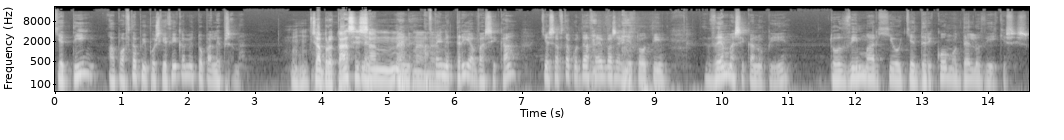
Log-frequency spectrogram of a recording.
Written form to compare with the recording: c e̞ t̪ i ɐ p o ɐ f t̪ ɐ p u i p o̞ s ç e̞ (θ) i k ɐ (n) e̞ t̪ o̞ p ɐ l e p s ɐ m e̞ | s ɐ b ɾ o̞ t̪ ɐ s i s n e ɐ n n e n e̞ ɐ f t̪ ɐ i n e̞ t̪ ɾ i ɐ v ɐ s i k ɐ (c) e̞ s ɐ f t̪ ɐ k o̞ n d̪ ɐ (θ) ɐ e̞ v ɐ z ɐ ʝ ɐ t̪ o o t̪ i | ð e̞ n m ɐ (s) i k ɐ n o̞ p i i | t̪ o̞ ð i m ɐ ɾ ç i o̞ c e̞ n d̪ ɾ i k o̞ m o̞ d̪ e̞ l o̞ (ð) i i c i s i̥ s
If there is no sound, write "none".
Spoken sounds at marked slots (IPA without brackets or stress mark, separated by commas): θ, m, c, θ, s, ð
